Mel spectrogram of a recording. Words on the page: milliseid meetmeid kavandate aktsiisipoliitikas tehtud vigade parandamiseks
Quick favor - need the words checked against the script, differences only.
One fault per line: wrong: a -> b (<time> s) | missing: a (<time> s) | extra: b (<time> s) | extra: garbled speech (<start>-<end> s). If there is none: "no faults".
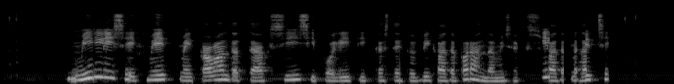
extra: garbled speech (5.4-6.1 s)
